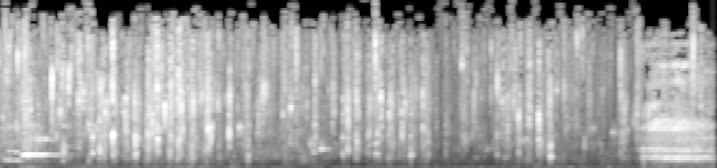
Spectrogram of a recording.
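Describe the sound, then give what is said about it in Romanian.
Water splashes and drips in quick, irregular drops as a bucket is drawn up from a well with a rope and pulley, a wet trickling patter that continues throughout before a brief louder rush of water at the end. “Uite și apa.”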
